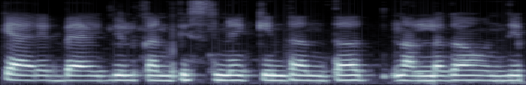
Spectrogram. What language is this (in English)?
Telugu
